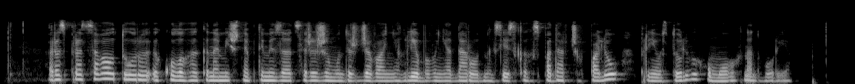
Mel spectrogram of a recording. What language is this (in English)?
Belarusian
